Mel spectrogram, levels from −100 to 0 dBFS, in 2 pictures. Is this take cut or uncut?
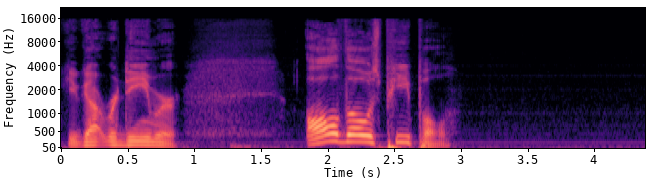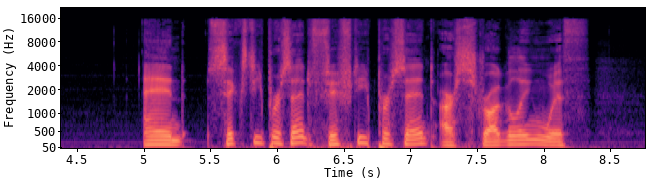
uncut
